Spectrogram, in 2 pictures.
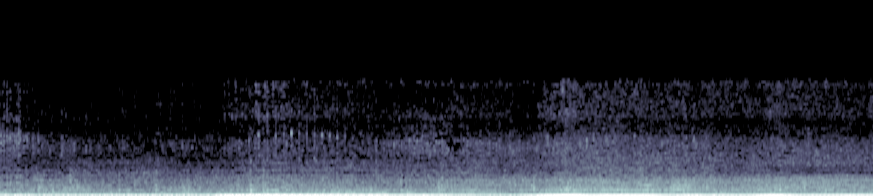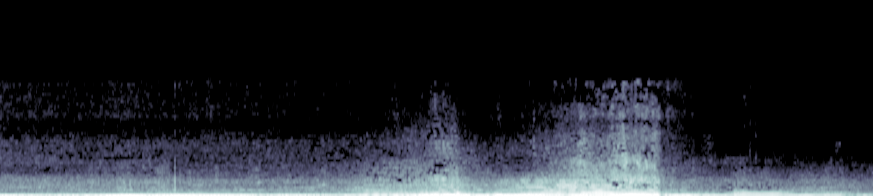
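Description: AK Cobra replica's engine idling and being blipped, the revs rising and falling every two to three seconds. Near the end it is held in a longer rev that climbs higher before dropping back to idle.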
